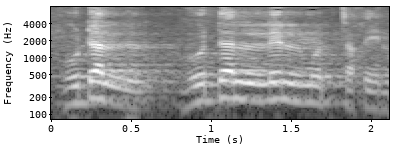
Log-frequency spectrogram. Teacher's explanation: Huda Lil Muttaqin dileburkan di sini ada tanwin ketemu dengan lam tanwin ketemu dengan lam jadinya diidghamkan ke lam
